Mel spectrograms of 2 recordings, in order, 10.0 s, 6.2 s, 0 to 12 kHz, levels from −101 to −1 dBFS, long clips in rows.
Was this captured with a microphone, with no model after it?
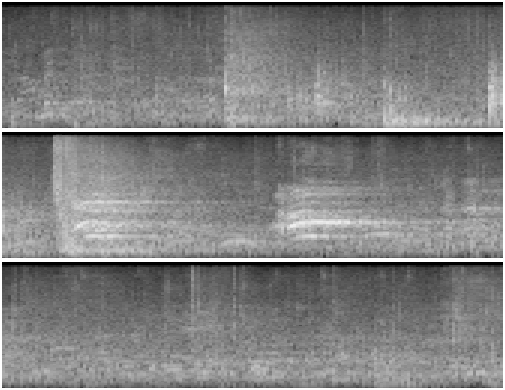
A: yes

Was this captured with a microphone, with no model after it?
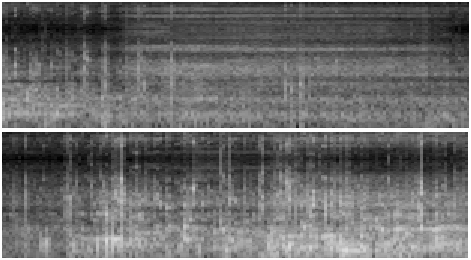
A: no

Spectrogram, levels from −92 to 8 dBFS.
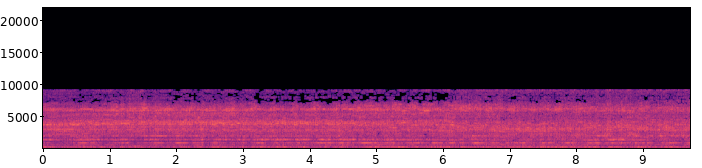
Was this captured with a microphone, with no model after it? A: yes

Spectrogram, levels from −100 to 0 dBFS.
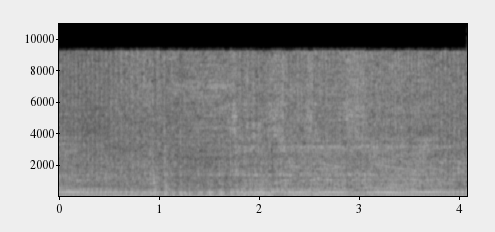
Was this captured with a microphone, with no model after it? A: yes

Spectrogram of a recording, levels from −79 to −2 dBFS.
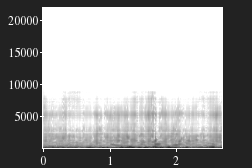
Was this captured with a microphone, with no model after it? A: no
